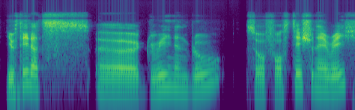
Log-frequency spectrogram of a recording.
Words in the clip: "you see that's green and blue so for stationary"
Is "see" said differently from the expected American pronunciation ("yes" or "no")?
yes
